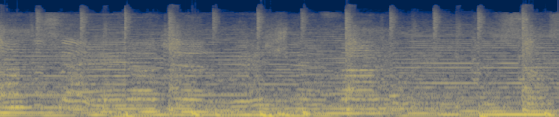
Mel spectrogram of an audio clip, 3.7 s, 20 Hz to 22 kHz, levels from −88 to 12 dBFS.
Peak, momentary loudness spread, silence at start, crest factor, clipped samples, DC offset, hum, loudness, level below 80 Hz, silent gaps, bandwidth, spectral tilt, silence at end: 0 dBFS; 5 LU; 0 s; 10 dB; 0.2%; under 0.1%; none; -11 LUFS; -22 dBFS; none; 16.5 kHz; -5.5 dB/octave; 0 s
